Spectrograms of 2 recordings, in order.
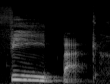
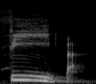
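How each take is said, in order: No difference in how they are said.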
